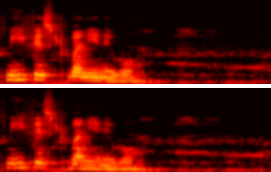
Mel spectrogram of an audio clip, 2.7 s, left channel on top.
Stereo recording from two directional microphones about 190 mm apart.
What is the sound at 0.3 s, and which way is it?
Speech, 40° left (ahead or behind).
